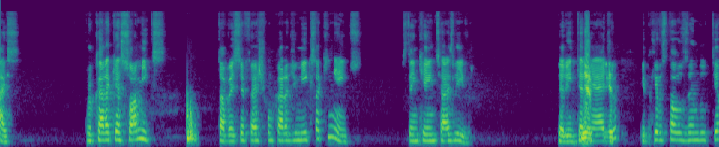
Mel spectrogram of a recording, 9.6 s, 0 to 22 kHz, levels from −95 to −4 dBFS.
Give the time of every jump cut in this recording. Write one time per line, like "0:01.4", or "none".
none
